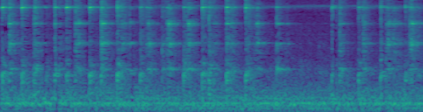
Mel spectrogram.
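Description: A utensil scraping and tapping against a small glass bowl, a quick run of ticks several times a second with a brief pause about three seconds in, as melted coconut oil is scraped out into the mixing bowl.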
